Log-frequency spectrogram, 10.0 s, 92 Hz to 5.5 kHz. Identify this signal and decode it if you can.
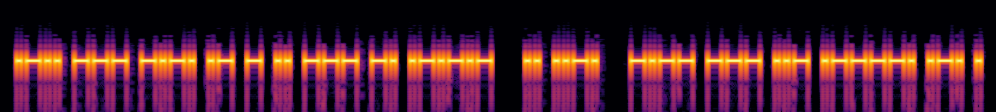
Morse code, heard as a keyed tone, about 25 wpm, 600 Hz. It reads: LOCATION. IF YOU'RE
